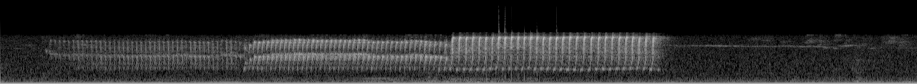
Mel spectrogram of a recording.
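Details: Malinois Waterslager canary, recorded 26 October 2012, delivering continuous rolled tours. A soft trill swells into a loud throbbing roll, then shifts to a higher, faster bubbling roll before breaking off, with low background hum throughout.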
